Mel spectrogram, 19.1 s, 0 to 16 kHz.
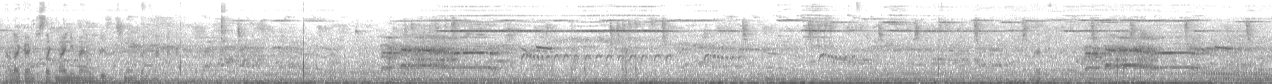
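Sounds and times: birds calling: 0.0s - 19.0s.

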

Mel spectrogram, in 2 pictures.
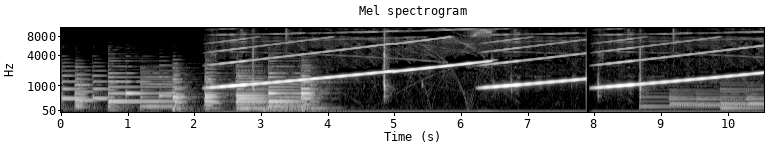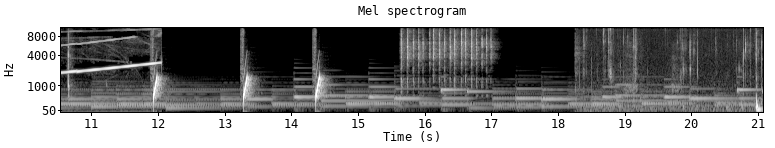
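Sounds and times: rising bloop pops: 2.2s - 12.1s, 13.2s - 13.5s, 14.3s - 14.6s
rising whistle-like tone: 2.2s - 12.1s
light background music: 15.6s - 21.0s.

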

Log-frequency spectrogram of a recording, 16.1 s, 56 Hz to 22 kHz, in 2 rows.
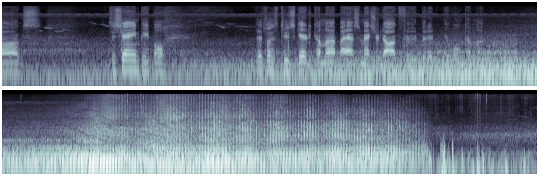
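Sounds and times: motorcycles passing by: 2.2s - 14.5s.

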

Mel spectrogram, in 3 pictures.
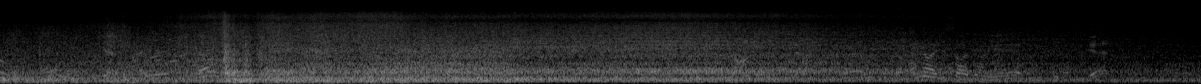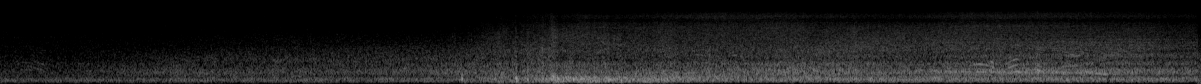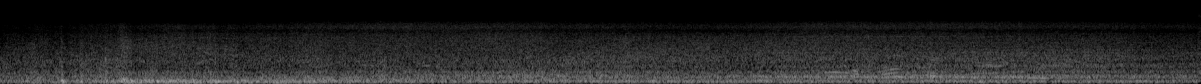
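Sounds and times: waves breaking on sand: 0.0s - 36.0s
sharp wave crashes: 17.1s - 24.0s.

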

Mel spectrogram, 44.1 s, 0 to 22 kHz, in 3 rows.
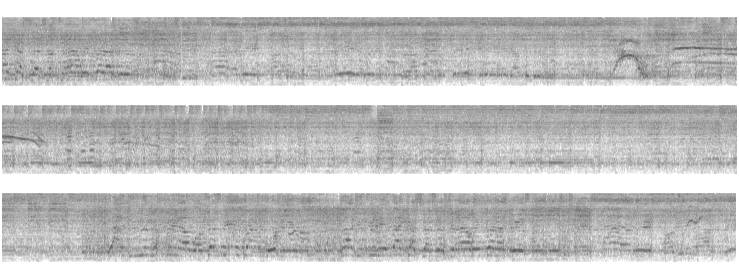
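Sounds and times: person singing: 0.0s - 18.2s, 31.5s - 44.0s
drum kit: 0.0s - 44.0s
electric guitar: 0.0s - 44.0s.

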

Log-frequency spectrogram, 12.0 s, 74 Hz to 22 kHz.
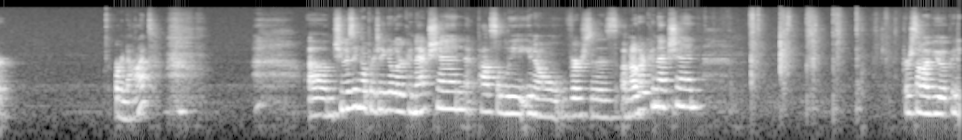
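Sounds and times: cards being shuffled: 9.4s - 11.4s.

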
